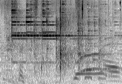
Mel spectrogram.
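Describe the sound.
ESPN college basketball announcer Dick Vitale rings a bell on finishing his cancer treatments: a bright, sustained high-pitched tone that lingers for over a second, with a sharper strike partway through, while several voices talk and cheer over it.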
